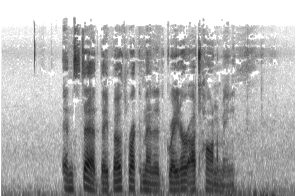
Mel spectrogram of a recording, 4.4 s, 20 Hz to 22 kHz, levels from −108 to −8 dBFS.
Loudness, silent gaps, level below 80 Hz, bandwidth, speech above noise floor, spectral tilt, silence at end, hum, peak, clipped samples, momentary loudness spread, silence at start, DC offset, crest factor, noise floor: -22 LUFS; none; -46 dBFS; 15.5 kHz; 21 dB; -4 dB/octave; 0.25 s; none; -4 dBFS; under 0.1%; 20 LU; 0.55 s; under 0.1%; 20 dB; -43 dBFS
